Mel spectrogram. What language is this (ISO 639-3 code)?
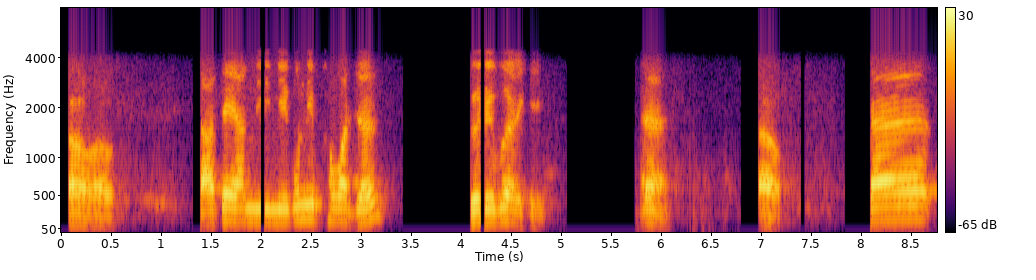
brx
